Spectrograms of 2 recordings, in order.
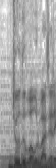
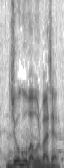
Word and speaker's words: যদুবাবুর বাজার: একদিন আমি ভবানীপুরের যদুবাবুর বাজারে গেলাম, সঙ্গে ছিল কুহু। আচ্ছা দাদা, এই বাজারটা যোগু বাজার তাই না? যদুবাবুর বাজার, উচ্চারণের দোষে অনেকেই একে বলেন যোগুবাবুর বাজার।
